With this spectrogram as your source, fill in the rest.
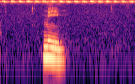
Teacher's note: میم کا مخرج ہوگا کہ دونوں ہونٹوں کے خشک حصہ سے ادا ہوگا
